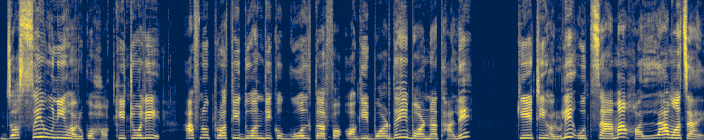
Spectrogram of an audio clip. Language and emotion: Nepali, happy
